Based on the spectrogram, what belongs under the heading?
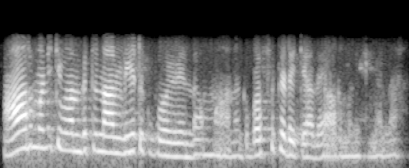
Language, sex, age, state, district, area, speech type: Tamil, female, 30-45, Tamil Nadu, Nilgiris, rural, conversation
